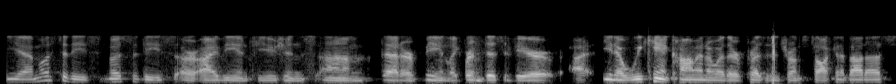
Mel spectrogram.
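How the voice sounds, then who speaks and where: A man's voice: lowish voice, fairly even intonation, moderate pace, hardly any pauses. A man answering off the cuff as a company medical officer on a conference call. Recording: narrow phone line.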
